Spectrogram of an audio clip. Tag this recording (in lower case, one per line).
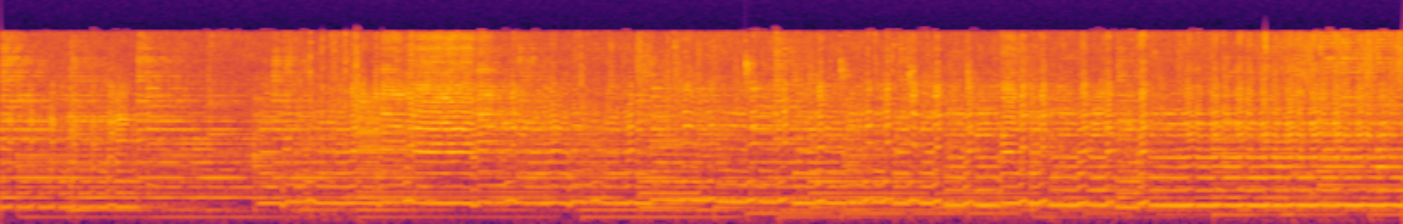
music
